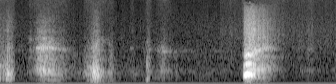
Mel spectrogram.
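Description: Mostly near silence, with a few faint soft bumps and shuffles of bare feet and a body moving on a wooden floor during a gymnastic move, then one short vocal sound from the girl about three seconds in.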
